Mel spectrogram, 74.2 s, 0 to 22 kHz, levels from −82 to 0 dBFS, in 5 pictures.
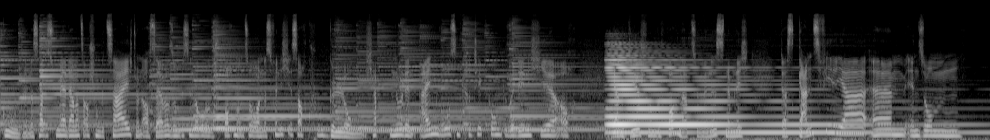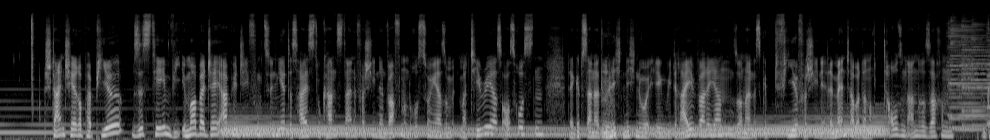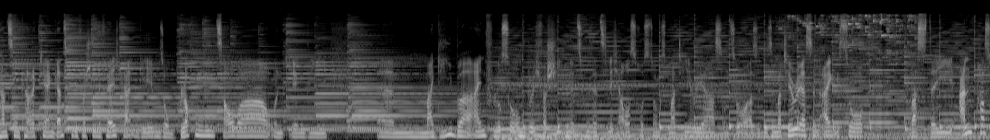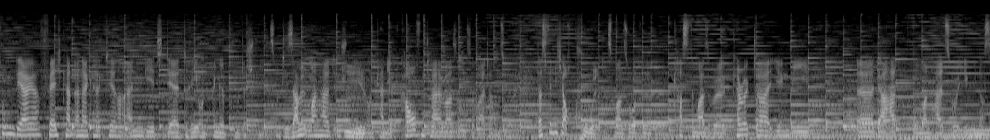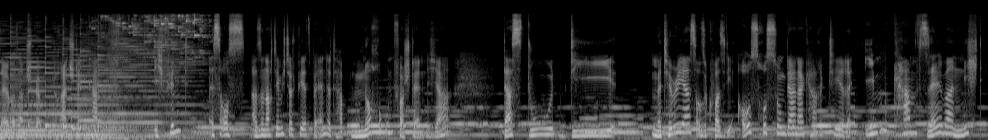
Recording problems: background music; very loud; throughout; 2 dB above the speech

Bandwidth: 14.5 kHz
